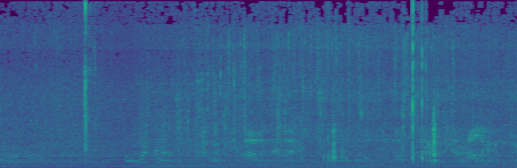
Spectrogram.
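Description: Indistinct voices of people talking in the background over a steady low hum, with a few sharp clicks or knocks about a second in and again near the end.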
